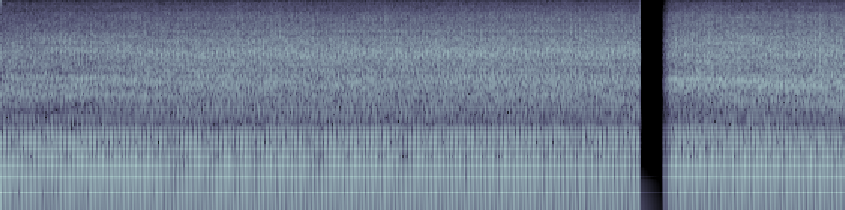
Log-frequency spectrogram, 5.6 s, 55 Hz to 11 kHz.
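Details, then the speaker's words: 2006 BMW R1200GS Adventure, 107,000 km: steady, fast, even thumping idle, no dips; idling too high, needs idle and valve adjustment. "Definitely idling too high. Yeah, I'll still adjust off."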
